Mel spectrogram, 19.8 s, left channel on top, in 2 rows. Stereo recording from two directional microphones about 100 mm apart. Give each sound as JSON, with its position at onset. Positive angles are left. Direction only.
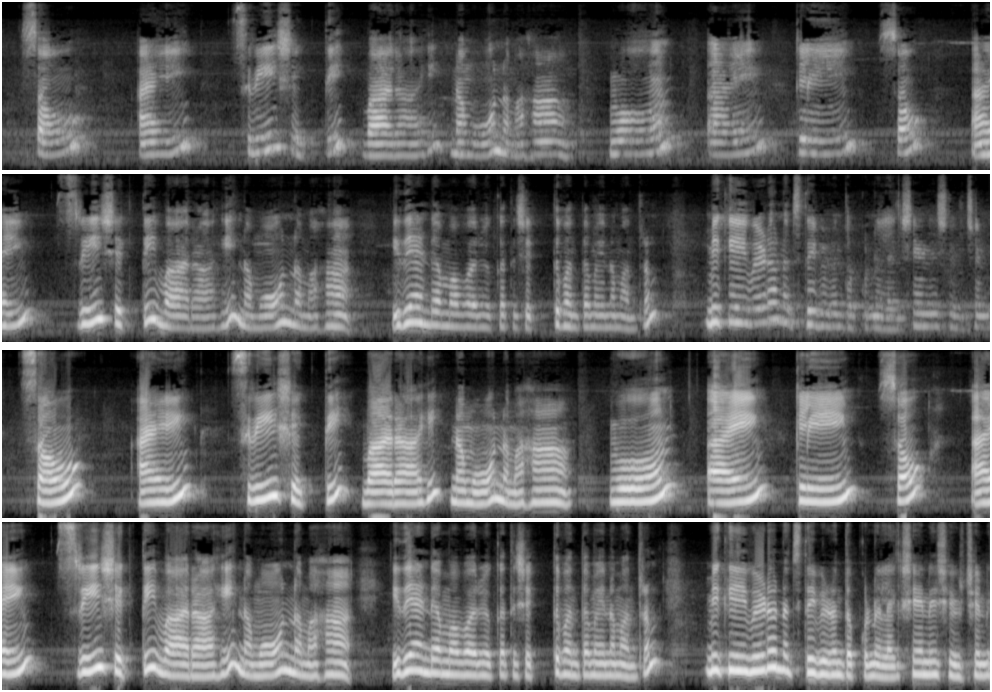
{"t": 0.3, "sound": "a woman's voice", "side_deg": -55}
{"t": 17.6, "sound": "speech", "side_deg": -50}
